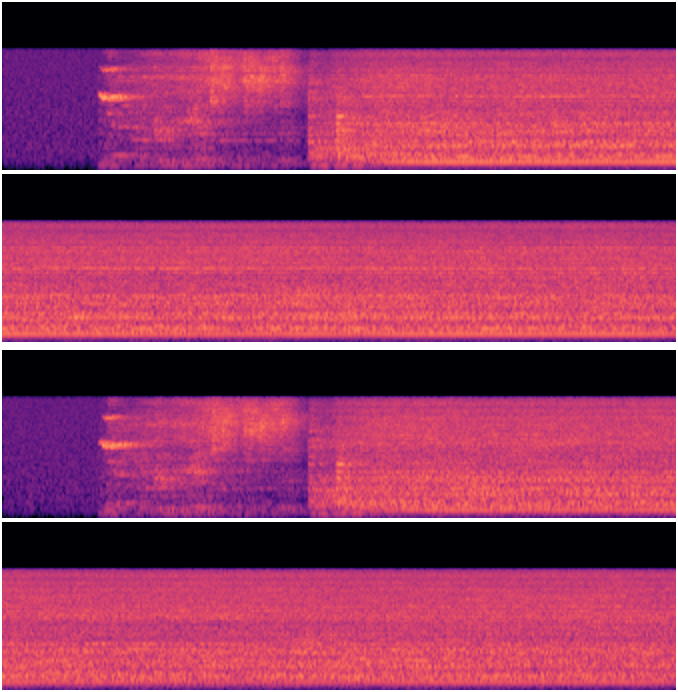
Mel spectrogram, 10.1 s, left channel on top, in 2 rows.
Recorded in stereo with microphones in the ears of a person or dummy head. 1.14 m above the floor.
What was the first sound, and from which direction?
A running tap, 80° left.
